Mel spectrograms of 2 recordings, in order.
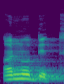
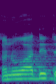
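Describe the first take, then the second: First: "अनुदित" as a-noo-dit, no vaa; correct form. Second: "अनुवादित" with long vaa after anu; wrong form. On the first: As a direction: say "अनुदित" firmly without a vaa syllable. ("अनुदित" बिना 'वा' के, सही उच्चारण) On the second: ("अनुवादित" में 'वा' बोलकर गलत रूप) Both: Shown as a demonstration. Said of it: "अनुवादित नहीं".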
